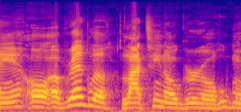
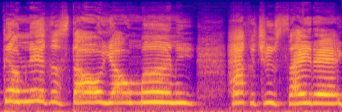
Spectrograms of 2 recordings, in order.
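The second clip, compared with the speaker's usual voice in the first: upset outburst; 12 semitones higher than usual. Retold or imitated. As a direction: cry out, hurt and indignant. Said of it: "And I was like".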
